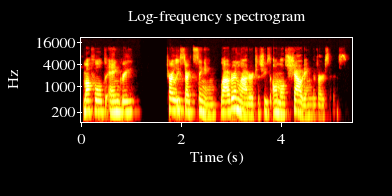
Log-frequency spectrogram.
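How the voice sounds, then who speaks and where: A woman's voice: mid-range voice, moderate pace, fairly bright tone. Female narrator for a screenplay table read, medium register, delivering scene directions.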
